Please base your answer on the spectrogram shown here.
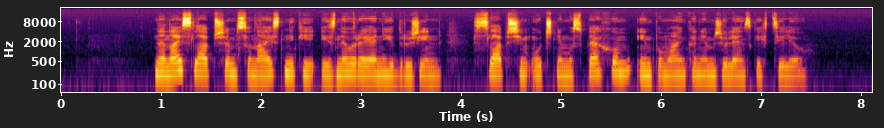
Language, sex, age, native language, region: Slovenian, female, 18-29, Slovenian, Gorica region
